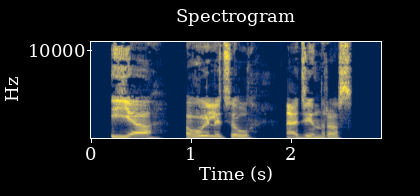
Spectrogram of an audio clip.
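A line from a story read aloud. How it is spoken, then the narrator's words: Weary. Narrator (Russian): устало сообщил программист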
